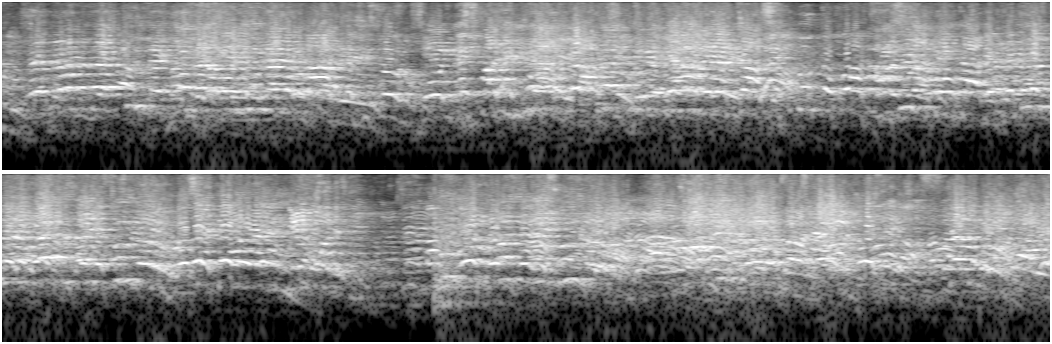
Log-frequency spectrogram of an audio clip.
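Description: A man argues loudly and heatedly.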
